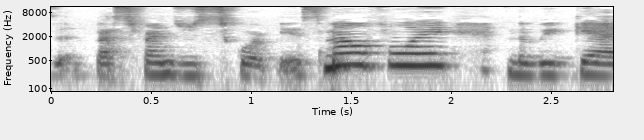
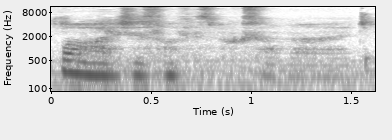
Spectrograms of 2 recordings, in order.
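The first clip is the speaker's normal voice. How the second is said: breathy whispered gush; hushed adoring whisper; 10 dB quieter than usual. Real, not acted. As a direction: whisper it like a secret love confession. Gushing over a beloved book.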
